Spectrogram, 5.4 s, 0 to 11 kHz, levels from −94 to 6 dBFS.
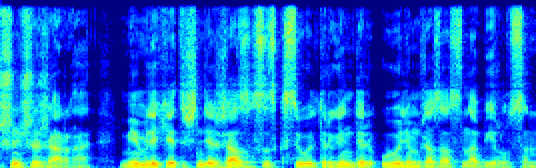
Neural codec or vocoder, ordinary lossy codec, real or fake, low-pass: none; none; real; none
